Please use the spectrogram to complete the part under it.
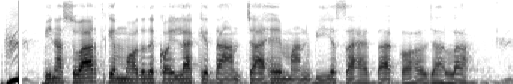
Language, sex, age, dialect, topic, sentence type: Bhojpuri, male, 18-24, Southern / Standard, banking, statement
